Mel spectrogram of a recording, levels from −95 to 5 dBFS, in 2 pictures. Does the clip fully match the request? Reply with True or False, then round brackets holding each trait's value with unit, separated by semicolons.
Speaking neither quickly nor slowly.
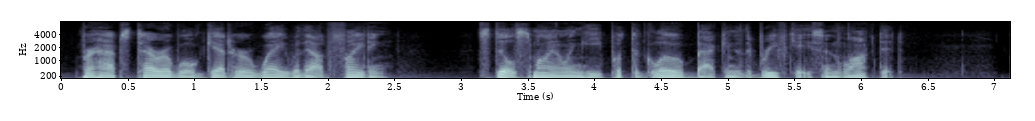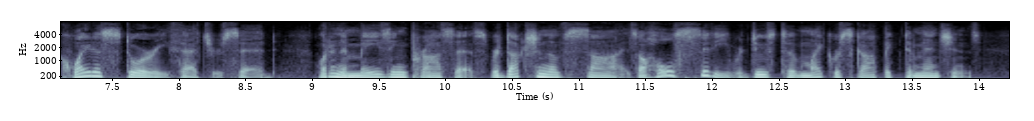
True (170 wpm)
